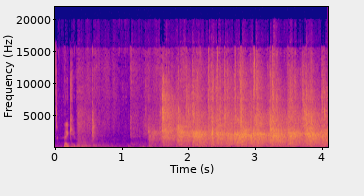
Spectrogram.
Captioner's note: applause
